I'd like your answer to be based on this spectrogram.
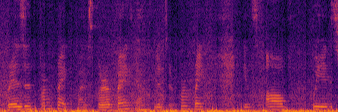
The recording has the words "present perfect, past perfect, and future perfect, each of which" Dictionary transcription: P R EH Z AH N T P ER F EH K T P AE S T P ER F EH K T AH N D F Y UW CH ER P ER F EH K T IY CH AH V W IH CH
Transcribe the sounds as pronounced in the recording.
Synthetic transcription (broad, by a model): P R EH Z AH N P ER F EH K T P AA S P ER F EH K T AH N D F Y UW CH ER P ER F EH K T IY S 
